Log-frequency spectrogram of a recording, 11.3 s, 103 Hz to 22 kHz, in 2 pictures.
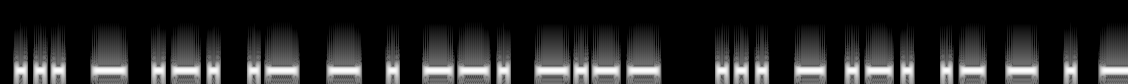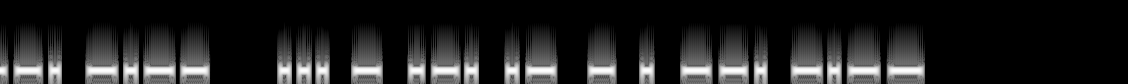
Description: Morse code, heard as a keyed tone, about 25 wpm, 250 Hz. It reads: STRATEGY STRATEGY STRATEGY
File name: morse / morse-training-25WPM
